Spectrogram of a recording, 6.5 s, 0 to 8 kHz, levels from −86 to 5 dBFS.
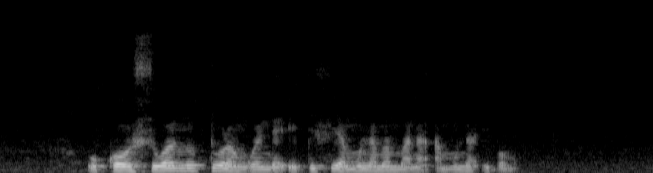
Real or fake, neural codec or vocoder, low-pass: real; none; 7.2 kHz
